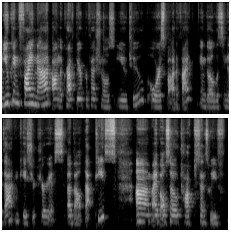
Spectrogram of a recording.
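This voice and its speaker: A woman in her thirties from the US West Coast, an HR consultant giving a casual, chatty webinar with a sarcastic streak. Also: medium pitch. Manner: chatty and sarcastic, lively swings in loudness.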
